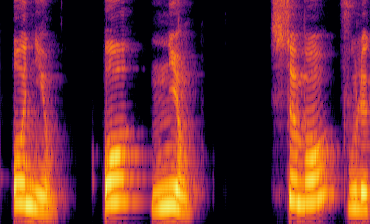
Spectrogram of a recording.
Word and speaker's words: oignon: Par exemple ce mot, vous pouvez lire ou oignon, mais c'est en fait oignon.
